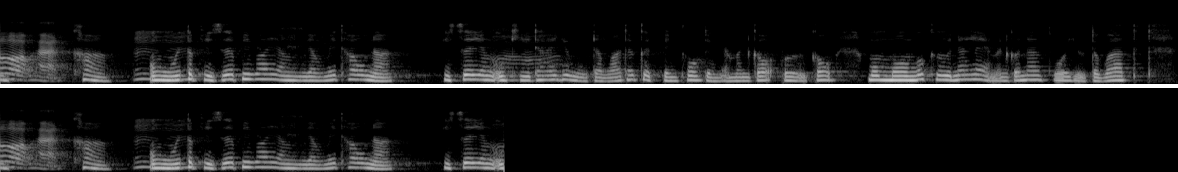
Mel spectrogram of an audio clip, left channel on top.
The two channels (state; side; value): drops out; right; at 5.1 s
